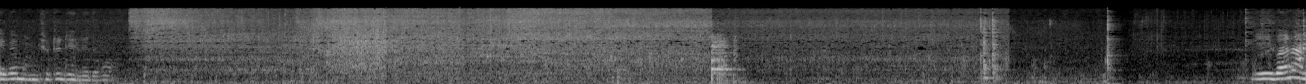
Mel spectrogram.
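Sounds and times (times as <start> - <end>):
chicken sizzling in hot oil: 1.3 - 10.2.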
